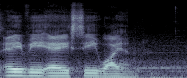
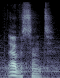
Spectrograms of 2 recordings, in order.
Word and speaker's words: Avacyn: It's Avacyn. Oh, that's completely wrong. Yep, Avicent with a T, but there's no T in the spelling.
